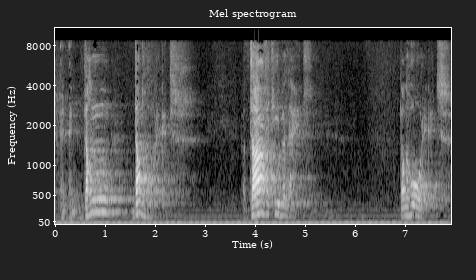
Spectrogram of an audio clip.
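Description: A man preaching a fervent sermon as pastor, with hushed, drawn-out passages. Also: high voice. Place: church. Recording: echoey church hall.

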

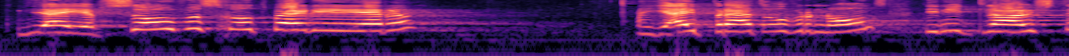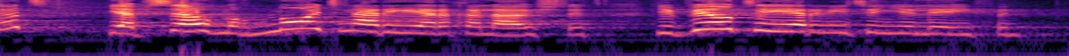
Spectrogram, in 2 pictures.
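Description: A woman's voice: extremely high pitch, animated, measured pace, bright, forceful tone, long reverb tail, heavily acted. A woman reading a story aloud, voicing a frightened, guilt-stricken father who speaks in an anguished, pleading way.

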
